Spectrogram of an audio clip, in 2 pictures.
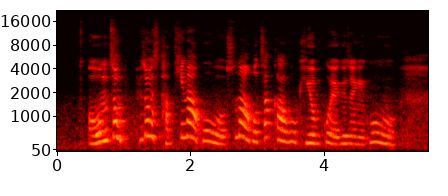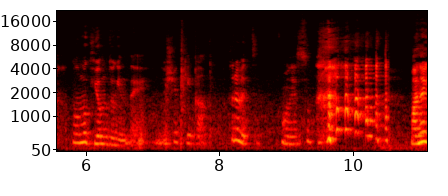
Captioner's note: laughter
